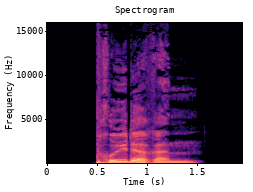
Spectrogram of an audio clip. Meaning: strong dative masculine/neuter singular comparative degree of prüde
- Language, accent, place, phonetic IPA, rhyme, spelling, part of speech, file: German, Germany, Berlin, [ˈpʁyːdəʁəm], -yːdəʁəm, prüderem, adjective, De-prüderem.ogg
